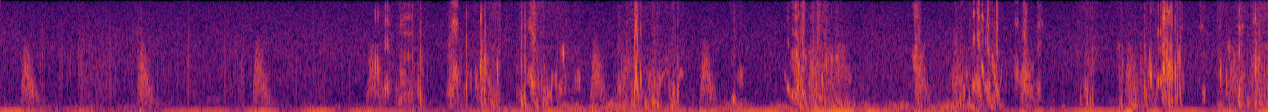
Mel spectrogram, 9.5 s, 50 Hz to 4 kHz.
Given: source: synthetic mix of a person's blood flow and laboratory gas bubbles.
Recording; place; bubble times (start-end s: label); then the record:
Doppler ultrasound of blood flow; subclavian vein
2.79-3.21 s: bubbles
3.34-3.75 s: bubbles
3.87-4.38 s: bubbles
4.59-5.14 s: bubbles
5.46-5.58 s: bubbles
5.88-6.39 s: bubbles
6.83-6.93 s: bubbles
7.13-7.55 s: bubbles
7.60-7.83 s: bubbles
8.07-8.24 s: bubbles
8.37-8.92 s: bubbles
8.99-9.07 s: bubbles
9.13-9.52 s: bubbles
From the record:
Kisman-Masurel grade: 332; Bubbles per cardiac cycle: rolling drumbeat, 9 or more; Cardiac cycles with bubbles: 50 to 99%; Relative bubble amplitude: moderate (0.250 to 0.450); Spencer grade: 3 (all of the cardiac periods contain showers or single bubble signals, but not dominating or overriding the cardiac motion signals); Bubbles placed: anywhere in the cardiac cycle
